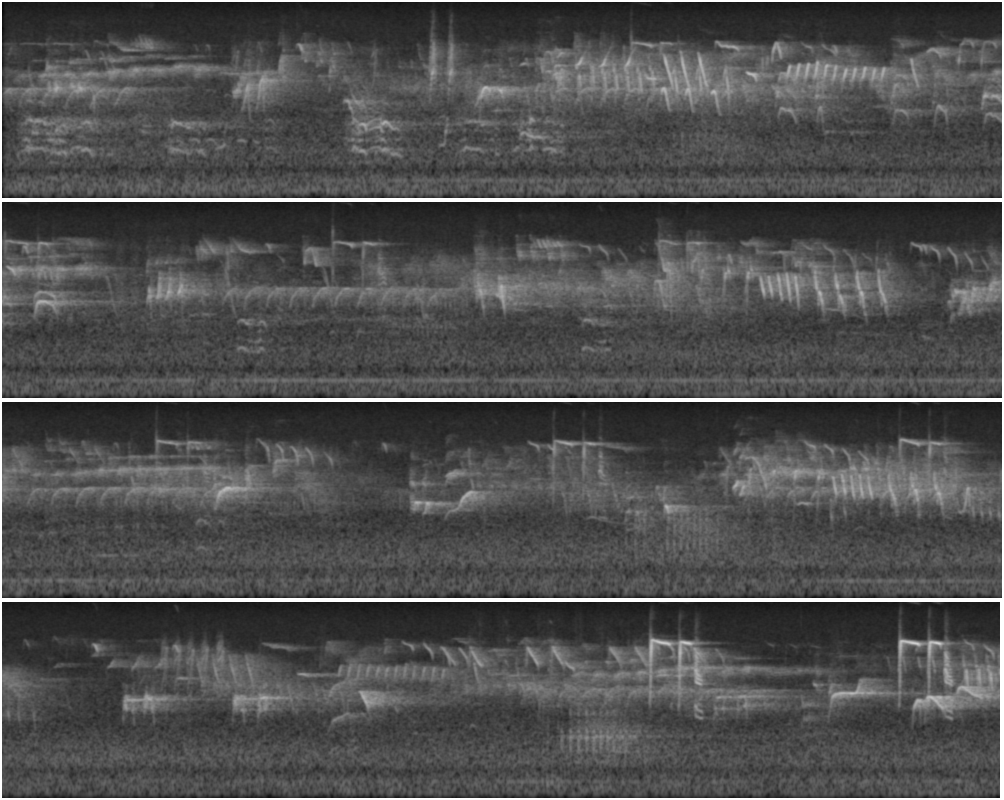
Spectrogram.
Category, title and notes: Soundscapes > Nature
Forest atmosphere (localization Poland)
environmental, nature, soundscape, ambient, ambience, birds, calm, peaceful, natural, field-recording, atmosphere, wild, outdoor, European-forest, background, rural, forest, Poland, birdsong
